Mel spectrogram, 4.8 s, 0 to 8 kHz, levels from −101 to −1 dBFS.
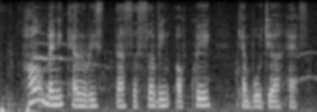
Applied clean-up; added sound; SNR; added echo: none; Meow; 12 dB; none.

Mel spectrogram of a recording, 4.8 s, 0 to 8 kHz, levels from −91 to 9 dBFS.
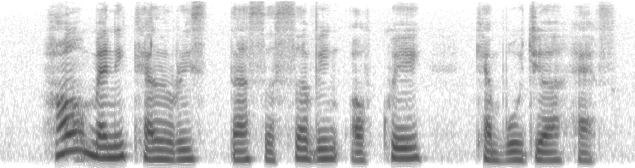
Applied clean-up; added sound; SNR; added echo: none; none; none; none.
